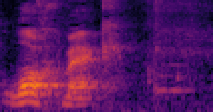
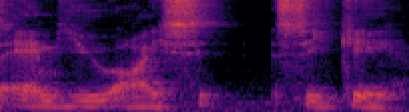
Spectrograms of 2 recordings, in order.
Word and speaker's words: Muick: So, Loch Mick, pronounced like the name Mick, as in M-I-C-K. It's nae pronounced as it's written, which is M-U-I-C-K. Muick. It's nae, that's nae, it's Mick, Loch Mick.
